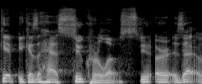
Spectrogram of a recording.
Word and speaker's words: sucralose: So I eat them, but a lot of people don't like it because it has sucralose. Or is that how you pronounce it?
